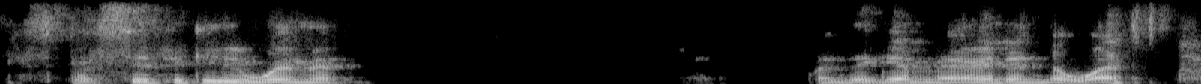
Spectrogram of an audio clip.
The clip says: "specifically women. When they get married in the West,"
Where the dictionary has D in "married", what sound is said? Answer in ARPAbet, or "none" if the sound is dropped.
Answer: D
